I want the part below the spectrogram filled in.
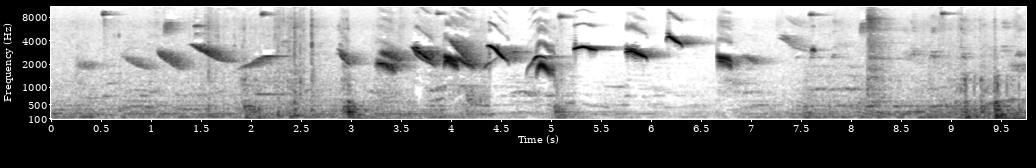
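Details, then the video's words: Bahia trinca-ferro in a singing dispute: a long series of loud, sweeping whistled notes, many short descending slurs in quick succession, building to a bright burst in the middle, then fading to quiet background. "Trinca ferro da Bahia disputando"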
